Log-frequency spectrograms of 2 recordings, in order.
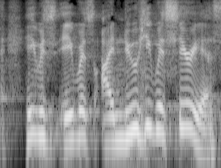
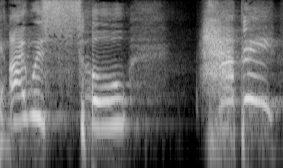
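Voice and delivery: much higher, slow, stretched-out joy; overjoyed; 12 semitones higher, much slower than usual. Real, not acted. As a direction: sing out the word happy. Recalls being healed.

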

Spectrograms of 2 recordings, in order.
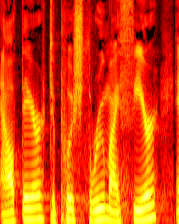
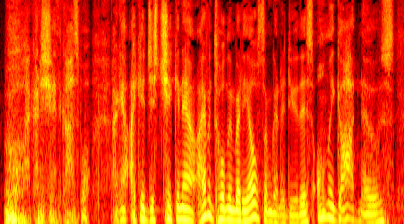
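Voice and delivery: anxious inner thoughts; 4 dB quieter, faster than usual. Retold or imitated. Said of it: "inner anxious thoughts at gas station".

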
